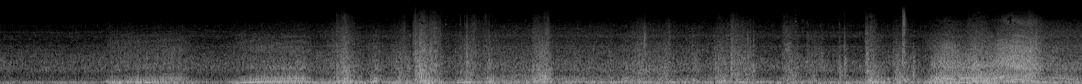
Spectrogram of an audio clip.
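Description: A car engine revs up and down.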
